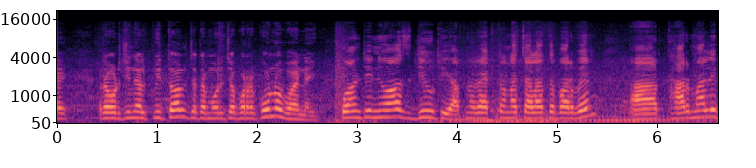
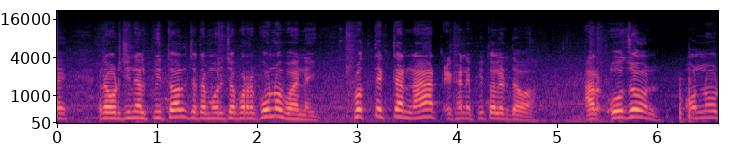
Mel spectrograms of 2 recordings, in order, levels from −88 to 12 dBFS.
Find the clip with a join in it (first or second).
first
